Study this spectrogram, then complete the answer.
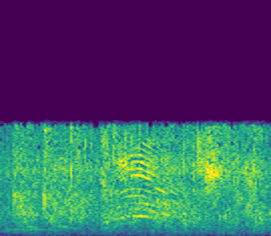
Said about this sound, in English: Round of applause for my helpers as they put their animals in there. Down the front will be fine, kids. Okay, come back over here, guys. Leave them there, that'll be fine. Well done, congratulations. Come on over. Round of applause for our helpers.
